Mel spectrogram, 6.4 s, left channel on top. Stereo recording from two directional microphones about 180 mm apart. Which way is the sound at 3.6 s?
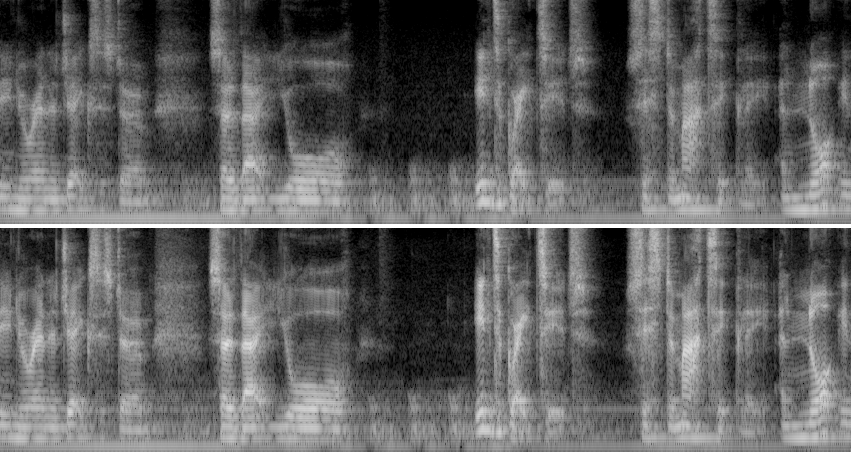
10° left (ahead or behind).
